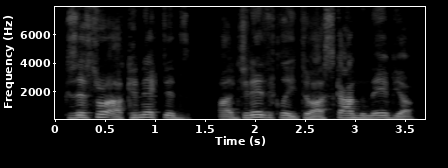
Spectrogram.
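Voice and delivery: normal talking voice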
